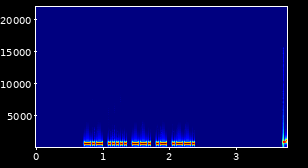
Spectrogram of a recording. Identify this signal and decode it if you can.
Morse code, heard as a keyed tone, about 40 wpm, 700 Hz. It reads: K5GAP
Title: USA Call Signs - 2x Character Spacing - 40wpm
